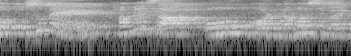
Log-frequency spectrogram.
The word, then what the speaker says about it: ओम: जो प्रकट हुई उस ध्वनि की आवाज थी अ उ म अगर एक साथ सुना जाए उसको तो उसकी आवाज घुसती हुई ऐसी है जैसे हम बोलते हैं या उच्चारण करते हैं तो हम कहते हैं ओम है वो अ उ म यानी उत्पत्ति स्थिति और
